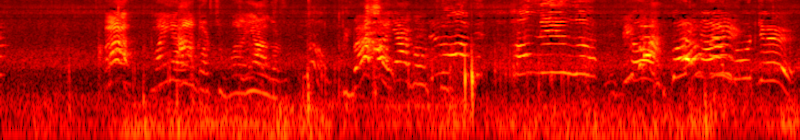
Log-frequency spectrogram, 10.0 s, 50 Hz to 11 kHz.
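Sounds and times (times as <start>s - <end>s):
children shouting at play: 1.2s - 10.0s.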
